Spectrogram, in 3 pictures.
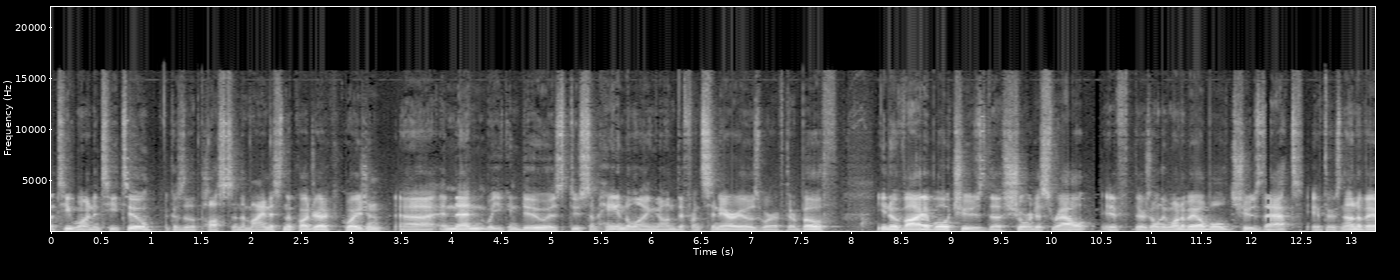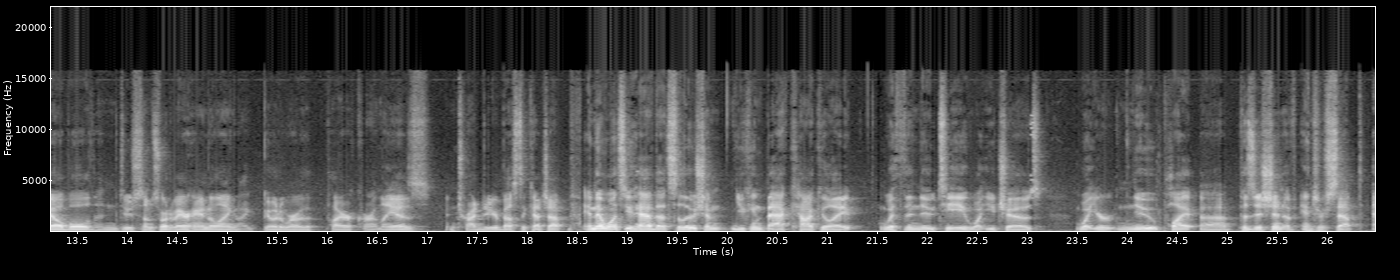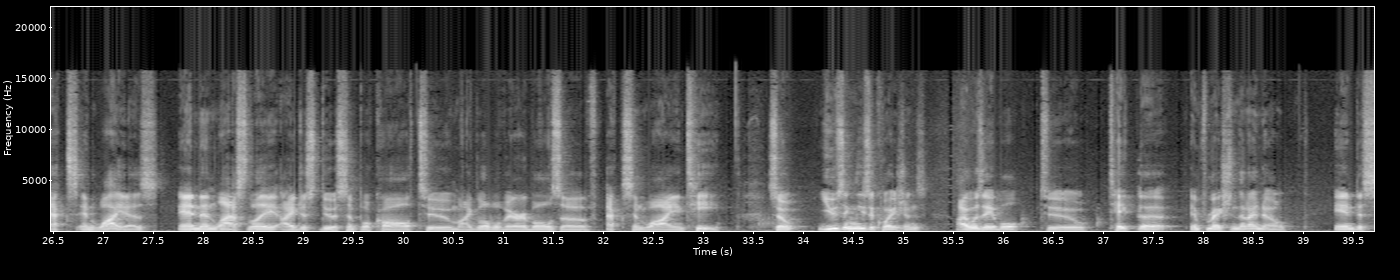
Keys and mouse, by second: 1.5 click, 2.0 click, 23.9 click, 29.4-30.7 drag, 31.4 click.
